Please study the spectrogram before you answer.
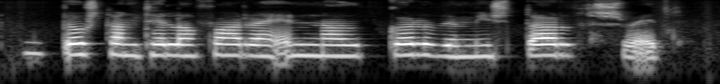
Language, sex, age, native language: Icelandic, male, 12, Icelandic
